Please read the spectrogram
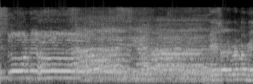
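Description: Call and response: one man's voice over the loudspeakers holds a long call, and many voices of the congregation answer together from about a second and a half in. The lone call starts again about four seconds in.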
